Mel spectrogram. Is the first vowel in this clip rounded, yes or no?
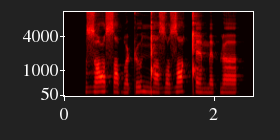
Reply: yes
